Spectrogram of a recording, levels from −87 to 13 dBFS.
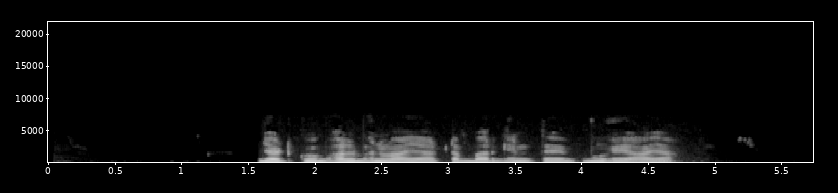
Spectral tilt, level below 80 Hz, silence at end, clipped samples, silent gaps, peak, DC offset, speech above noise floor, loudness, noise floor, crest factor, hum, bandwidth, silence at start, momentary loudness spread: -10 dB/octave; -54 dBFS; 1.05 s; under 0.1%; none; -2 dBFS; under 0.1%; 67 dB; -20 LUFS; -86 dBFS; 20 dB; none; 5.2 kHz; 1.6 s; 7 LU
